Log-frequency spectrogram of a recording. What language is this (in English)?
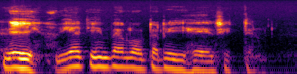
Finnish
